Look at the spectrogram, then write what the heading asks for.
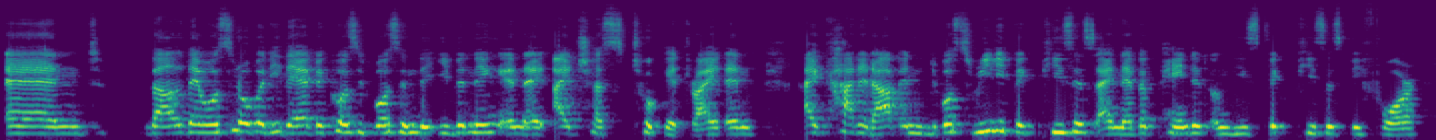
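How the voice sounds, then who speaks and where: A woman's voice: mid-range voice, a bit bright, poor audio. Middle-aged woman, podcast guest, chatty anecdote teller. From Germany, Bavaria. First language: German. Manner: chatty, tells anecdotes with frequent asides. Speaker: guest, artist. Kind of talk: casual podcast chat, storytelling.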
